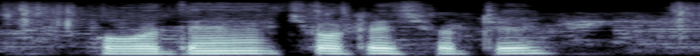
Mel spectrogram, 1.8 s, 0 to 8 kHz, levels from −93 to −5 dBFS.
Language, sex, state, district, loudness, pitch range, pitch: Hindi, male, Chhattisgarh, Raigarh, -19 LUFS, 140-145 Hz, 140 Hz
